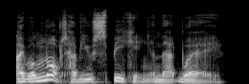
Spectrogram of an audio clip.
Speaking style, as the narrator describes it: I said sharply

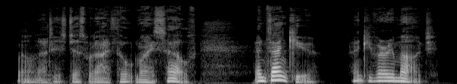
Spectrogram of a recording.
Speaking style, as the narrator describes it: replied Lord Wainclyffe

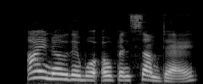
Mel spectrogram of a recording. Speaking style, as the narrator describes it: the boy asserted firmly

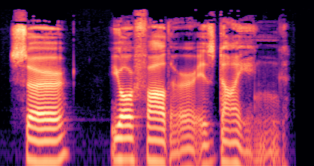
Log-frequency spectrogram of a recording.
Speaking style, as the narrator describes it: saying, in a hollow voice, the solemn words

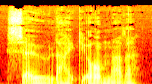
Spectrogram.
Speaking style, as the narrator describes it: in a voice that was choked with emotion

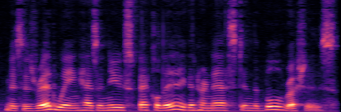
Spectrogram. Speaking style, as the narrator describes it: said Grandfather Frog

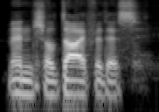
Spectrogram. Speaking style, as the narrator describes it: said coldly

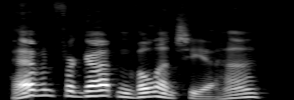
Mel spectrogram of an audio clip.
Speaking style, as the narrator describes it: chuckled the artist gloatingly

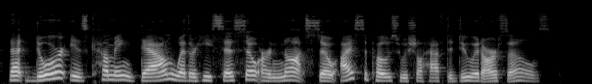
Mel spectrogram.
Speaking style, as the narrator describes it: she added firmly

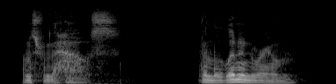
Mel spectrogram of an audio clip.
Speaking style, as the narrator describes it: One of them said, under his breath

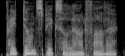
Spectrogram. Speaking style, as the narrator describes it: whispered Annie

